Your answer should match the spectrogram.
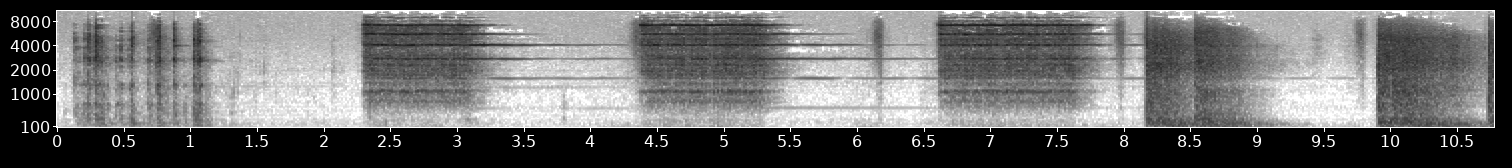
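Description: At a shooting range during rapid fire, three loud, evenly spaced bursts of a shrill electric signal bell, each about a second long, with firing to begin on the third bell, followed by two harsh, noisy blasts. Some faint clatter comes before the first bell.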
